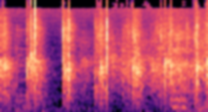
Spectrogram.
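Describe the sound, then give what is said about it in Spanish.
Applause breaks out, with scattered bright claps in an uneven rhythm mixed with voices throughout. “un fuerte el aplauso.”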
